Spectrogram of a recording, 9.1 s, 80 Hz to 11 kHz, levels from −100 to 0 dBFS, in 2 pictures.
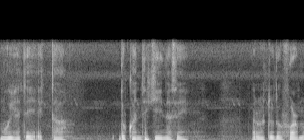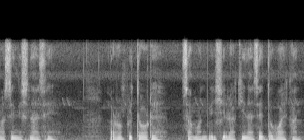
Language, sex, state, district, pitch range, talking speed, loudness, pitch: Nagamese, male, Nagaland, Dimapur, 110-120 Hz, 140 wpm, -19 LUFS, 115 Hz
